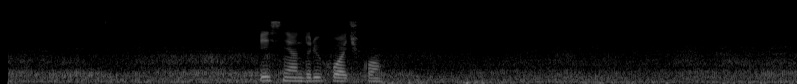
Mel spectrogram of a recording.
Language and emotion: Russian, neutral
